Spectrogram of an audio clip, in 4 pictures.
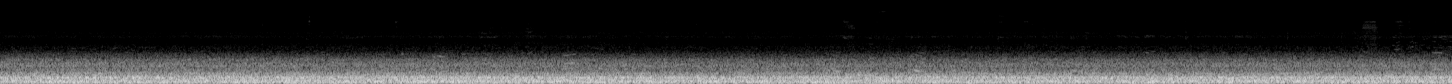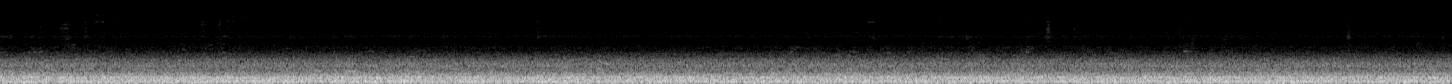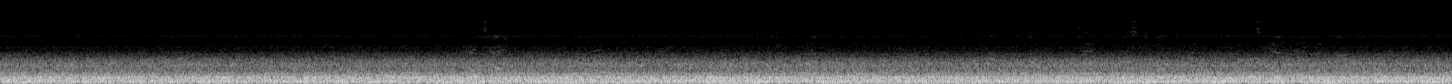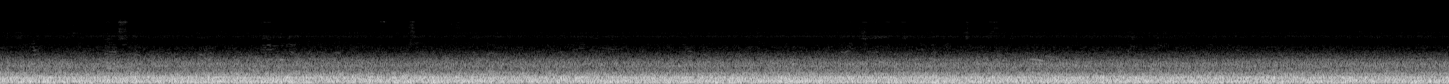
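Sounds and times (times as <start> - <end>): airliner cabin engine roar: 0.0 - 58.0
low steady hum: 0.0 - 58.0.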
